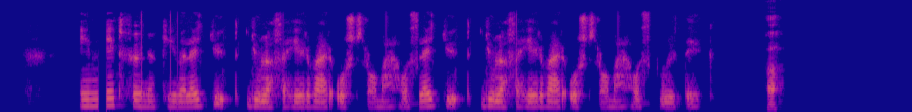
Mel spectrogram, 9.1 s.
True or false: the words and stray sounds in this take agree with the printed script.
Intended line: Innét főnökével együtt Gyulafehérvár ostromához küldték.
false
